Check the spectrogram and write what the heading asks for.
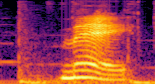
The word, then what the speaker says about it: Mai: May. Is May. May on the board. It is spelled Mai. Interestingly, it is May in the show.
